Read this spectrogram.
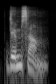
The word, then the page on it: dim sum: Indian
